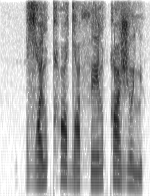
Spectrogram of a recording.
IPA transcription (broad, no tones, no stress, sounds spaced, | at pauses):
zˤ i lʲ qʰ ɤ dˤ o θ e lʲ q ɜ ʒ ɤ lʲ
